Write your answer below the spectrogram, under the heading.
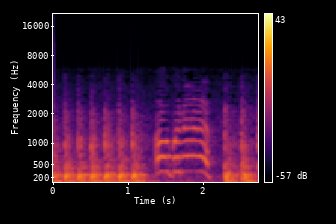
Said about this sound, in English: You suppose somebody lives in this forsaken place? Well, we'll find out. Go ahead and knock. Anybody in there?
